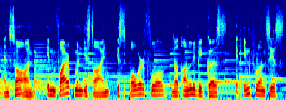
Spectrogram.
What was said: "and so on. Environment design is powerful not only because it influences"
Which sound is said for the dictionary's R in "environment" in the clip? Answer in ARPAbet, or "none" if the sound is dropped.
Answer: none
